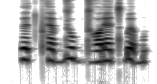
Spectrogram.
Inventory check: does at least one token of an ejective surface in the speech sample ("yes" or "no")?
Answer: no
